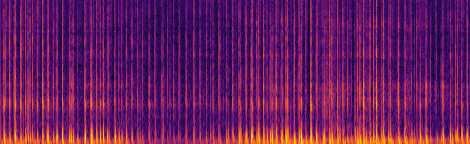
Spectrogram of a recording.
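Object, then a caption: Small cardboard box. A small kraft cardboard product box with a printed label and barcode is tapped and scratched with fingertips and short nails close to the mic. Rapid, dense, dull thumps and scratchy taps run almost continuously, with heavy low-end weight and very short decay. The taps ease off slightly in the middle before building back up.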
